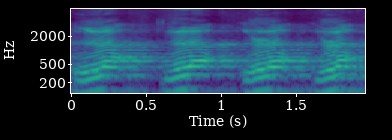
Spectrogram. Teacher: जब आप ल का उच्चारण करते हैं तो जीभ आगे आके अवरोध उत्पन्न करती है, जिससे हवा जो होती है वो दोनों साइडों से होकर निकलती है, दोनों साइडों से, मुंह के अगल बगल से निकलती है। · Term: पार्श्विक व्यंजन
